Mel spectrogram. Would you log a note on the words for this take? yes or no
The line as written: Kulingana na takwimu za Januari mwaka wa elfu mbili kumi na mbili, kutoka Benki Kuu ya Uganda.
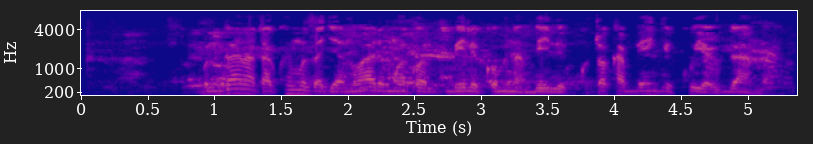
no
